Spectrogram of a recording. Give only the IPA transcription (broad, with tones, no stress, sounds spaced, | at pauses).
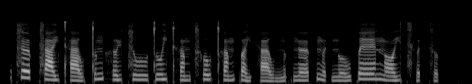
t͡s œː˥ p̚ s aː˨ j t̪ʰ aː˨˩ w t̪ ʊ˥ ŋ h ɵ˧ ɥ t͡s uː˨ t̪ uː˧ j t̪ʰ ɐ˨ m t͡sʰ o˧ w t̪ʰ ɐ˨˥ m p ɐ˨˩ j h aː˨˩ w n̪ ʊ˨ k̚ n̪ œː˨˥ k̚ ŋ ɵ˨ t̚ n̪ o˨˥ w p ɛː˥ n̪ ɔː˨˧ j t͡sʰ ɵ˨ t̚ s ʊ˨ k̚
